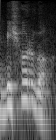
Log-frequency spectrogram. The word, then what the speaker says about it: বিসর্গ: আমি পরবর্তী বর্ণে যাচ্ছি, যে সেটি হলো এটি এটির শুদ্ধ উচ্চারণ হচ্ছে বিসর্গ।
